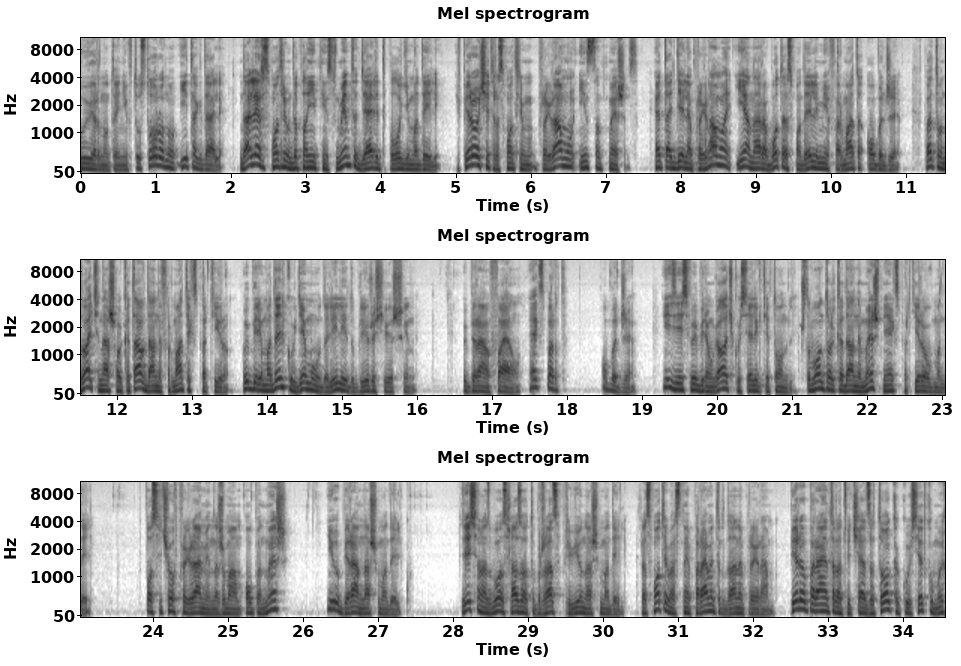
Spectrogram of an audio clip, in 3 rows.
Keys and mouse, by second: 13.3 click, 16.4-18.7 drag.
